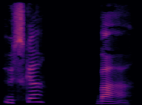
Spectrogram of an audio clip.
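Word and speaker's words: uisce beatha: So there's a word called, it's U-I-S-C-E-B-E-A-T-H-A. And it's pronounced like Usca Baha, which translates to water of life.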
